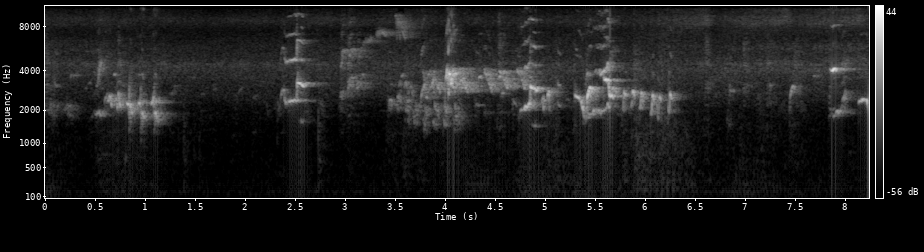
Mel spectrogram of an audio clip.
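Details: A black-capped bulbul sings scattered chirps and short phrases, then a longer, busy warbling passage of tumbling whistled notes.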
